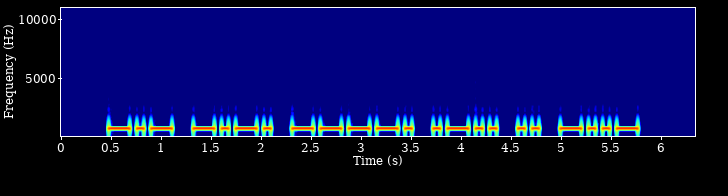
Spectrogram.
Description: Morse code, heard as a keyed tone, about 17 wpm, 700 Hz. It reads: KC9LIX
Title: USA Call Signs Repeated 3x 17wpm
